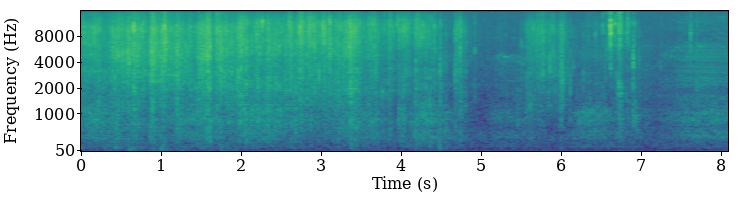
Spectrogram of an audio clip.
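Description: Pink anti-static bubble wrap crinkling and rustling as a circuit board is unwrapped from it. The crinkling is dense for the first four seconds or so, then thins to a few scattered crackles.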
